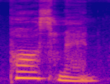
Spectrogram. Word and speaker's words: postman: postman postman. هنا حرف ال او يعني ما بقولش عليه postman، يعني ما بقولش postman، النطق ده غلط، بقول postman. با يبقى حرف الاو مش هيتنطق وحرف التي برضو مش هيتنطق.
